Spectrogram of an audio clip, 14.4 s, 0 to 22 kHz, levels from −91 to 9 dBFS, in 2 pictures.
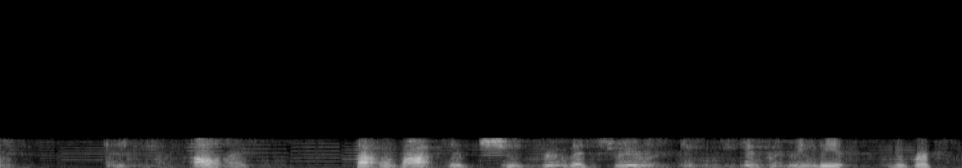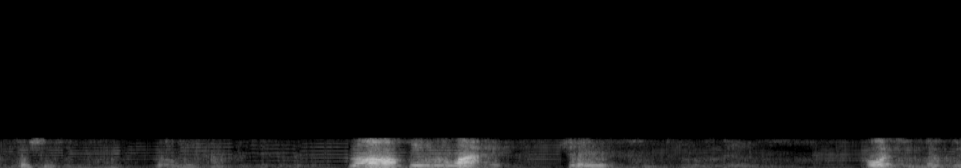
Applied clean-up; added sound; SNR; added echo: neural separator model SepFormer WHAMR!.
